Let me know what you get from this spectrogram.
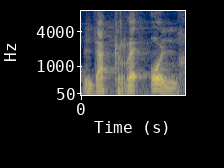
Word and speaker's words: Ля Креоль: Себастьян Ля Креоль. Правильно? – Не совсем. В слове «Ля Креоль» ударение должно быть на букве «О». «Ля Креоль».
